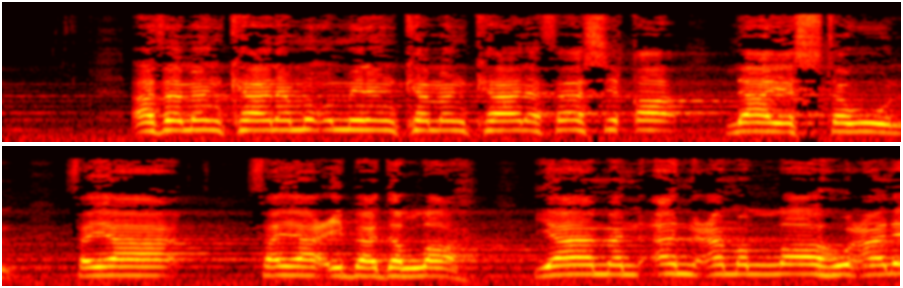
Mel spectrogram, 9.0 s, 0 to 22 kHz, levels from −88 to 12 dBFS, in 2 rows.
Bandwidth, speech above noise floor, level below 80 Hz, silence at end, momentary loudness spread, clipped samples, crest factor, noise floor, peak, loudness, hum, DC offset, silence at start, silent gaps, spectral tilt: 16 kHz; 33 dB; -58 dBFS; 0 s; 7 LU; under 0.1%; 16 dB; -54 dBFS; -6 dBFS; -21 LUFS; none; under 0.1%; 0.65 s; none; -3 dB/octave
